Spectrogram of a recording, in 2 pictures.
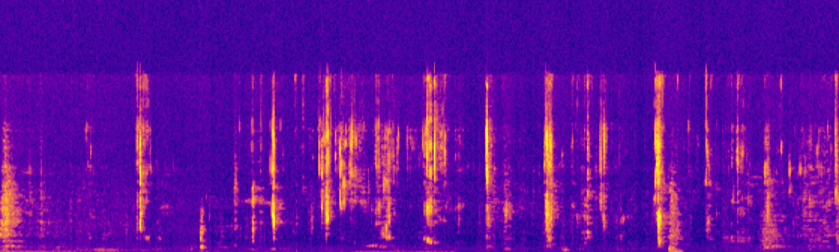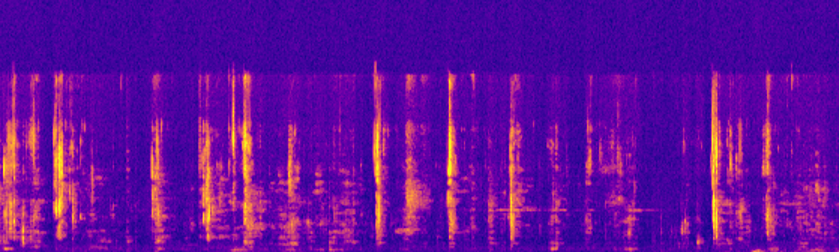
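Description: Faint close-up mouth sounds of someone chewing a mouthful of rice and curry: scattered short wet smacks and clicks.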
